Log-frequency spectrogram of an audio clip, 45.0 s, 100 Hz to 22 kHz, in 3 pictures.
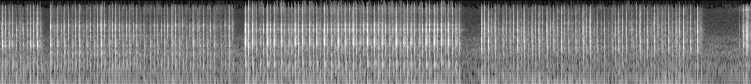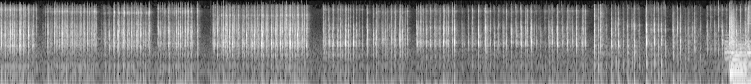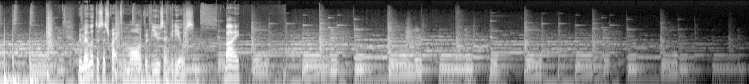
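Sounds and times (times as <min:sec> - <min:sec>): fast mechanical keyboard typing: 0:00.0 - 0:14.1, 0:14.8 - 0:30.0.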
